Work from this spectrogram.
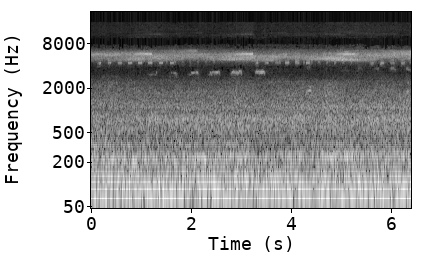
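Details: Grass insects singing in the evening of 26 September 2022 at 18:46 under a pink night sky: a steady high shrill trill with short pulsed chirps near its middle, set over a heavy low rumble.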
